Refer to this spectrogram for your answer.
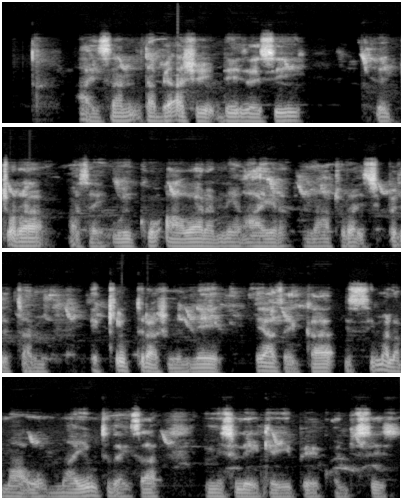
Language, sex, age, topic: Gamo, male, 25-35, government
